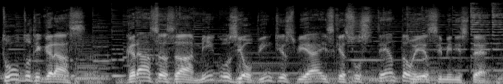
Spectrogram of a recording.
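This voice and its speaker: A man's voice: medium pitch, big pitch swings, moderate pace. A man presenting a radio drama program as its announcer, reading scripted narration in a dramatic style. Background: music, plucked guitar.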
